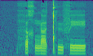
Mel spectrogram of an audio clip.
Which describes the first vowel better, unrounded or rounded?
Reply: unrounded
